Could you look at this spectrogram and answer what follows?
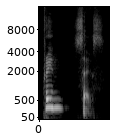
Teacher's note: It has just 2 syllables, and first one is the stress.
